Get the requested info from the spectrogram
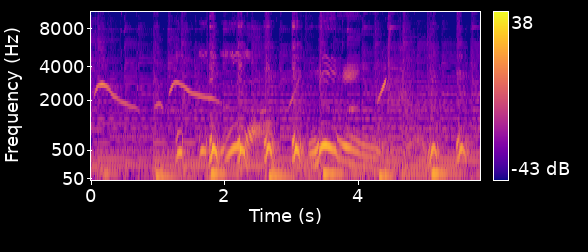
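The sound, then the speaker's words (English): Repeated owl-like hoots and swooping, whistly bird calls overlap one another, fairly loud, over a steady low hum: people imitating bird calls to open a song they are performing. “We need some bird calls here.”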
